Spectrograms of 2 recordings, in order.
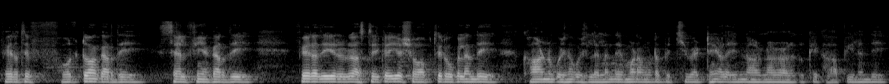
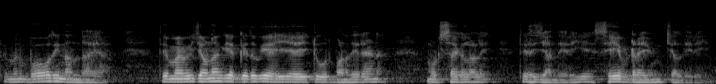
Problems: none marked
